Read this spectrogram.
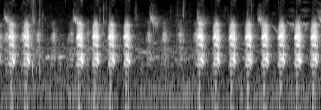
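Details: Farmed frogs calling back to a person who makes sounds at them: loud, rough, harmonic croaks repeated about three times a second in fast steady runs, with a human voice mixed in.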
